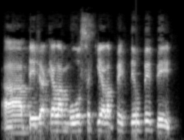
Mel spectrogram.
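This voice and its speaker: A man's voice: on the high side, fairly even intonation, moderate pace, fairly bright tone, dull audio. A man in his thirties, a pastor, telling stories in a casual live-stream chat and acting out the people he quotes. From Brazil. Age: 30s. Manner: storytelling, acts out quoted dialogue.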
